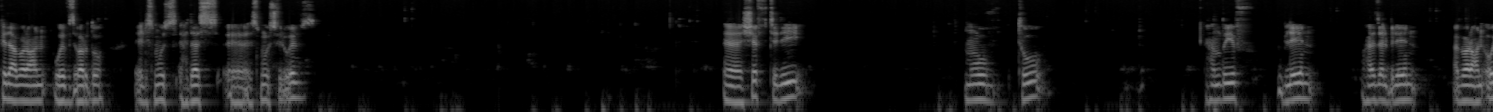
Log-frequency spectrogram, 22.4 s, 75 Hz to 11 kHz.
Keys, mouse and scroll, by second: 1.5 click, 4.7 t, 5.4-5.9 scroll down 1, 5.9 scroll down 4, 6.0 click, 6.6 t, 6.8-7.3 scroll up 2, 7.7 scroll up 1, 7.9-8.3 scroll down 1, 8.5-9.1 scroll down 1, 9.1 Escape, 9.5 Escape, 9.5 scroll up 1, 10.4 right click, 11.7 shift+d, 14.4 m, 16.3 click, 16.8 alt+a, 17.7 Escape, 18.4 shift+c, 18.9 shift+a, 20.5-21.4 scroll down 5, 21.4 click, 21.9 click.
